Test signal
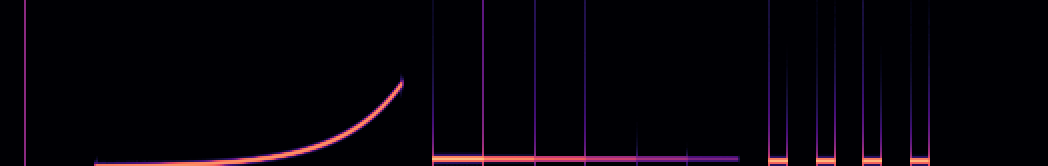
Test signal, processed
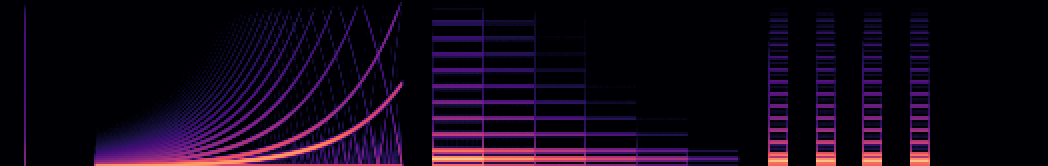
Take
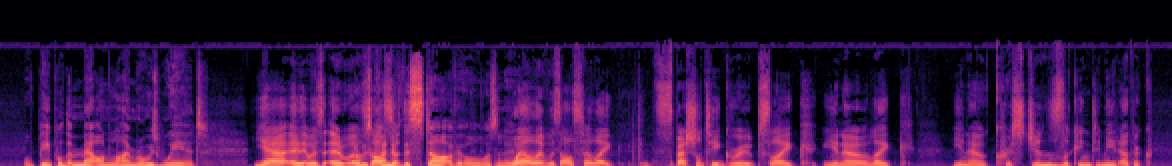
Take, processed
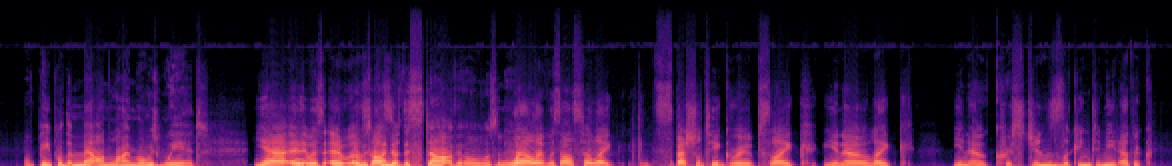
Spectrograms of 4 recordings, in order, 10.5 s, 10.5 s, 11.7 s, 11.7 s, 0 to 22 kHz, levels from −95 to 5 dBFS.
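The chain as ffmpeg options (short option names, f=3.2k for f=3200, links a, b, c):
-filter_complex "[0:a]aeval=exprs='if(lt(val(0),0),0.447*val(0),val(0))':c=same,agate=range=-9dB:threshold=-55dB:ratio=3:release=91:detection=peak,acrossover=split=3300[a][b];[b]acompressor=threshold=-42dB:ratio=4:attack=1:release=60[c];[a][c]amix=inputs=2:normalize=0,aemphasis=mode=reproduction:type=cd,volume=5.5dB"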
